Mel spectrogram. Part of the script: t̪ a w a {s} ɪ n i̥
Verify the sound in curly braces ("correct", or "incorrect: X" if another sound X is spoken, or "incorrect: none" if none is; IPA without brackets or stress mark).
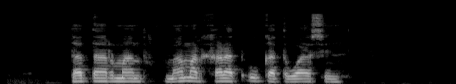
correct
